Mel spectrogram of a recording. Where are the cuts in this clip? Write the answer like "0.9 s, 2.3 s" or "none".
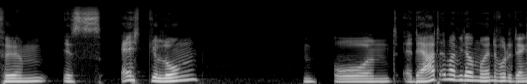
3.2 s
